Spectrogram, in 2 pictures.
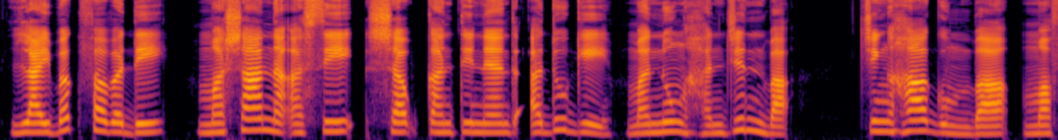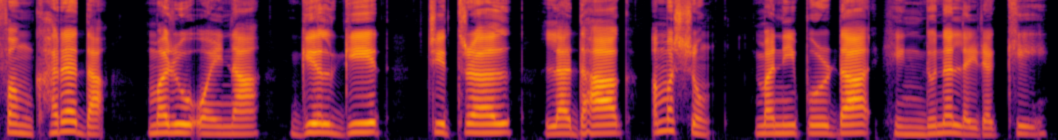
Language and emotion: Manipuri, neutral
